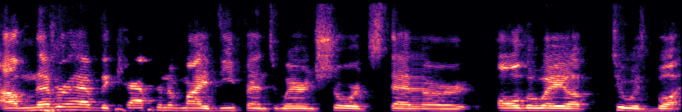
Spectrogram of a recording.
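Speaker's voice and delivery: normal talking voice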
